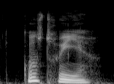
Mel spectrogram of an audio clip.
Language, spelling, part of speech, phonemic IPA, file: French, construire, verb, /kɔ̃s.tʁɥiʁ/, Fr-construire.ogg
- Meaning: to build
